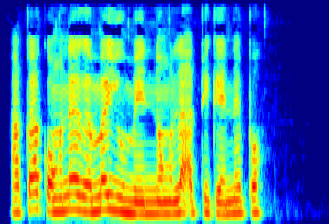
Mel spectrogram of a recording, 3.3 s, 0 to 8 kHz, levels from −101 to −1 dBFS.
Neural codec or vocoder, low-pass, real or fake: none; 7.2 kHz; real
